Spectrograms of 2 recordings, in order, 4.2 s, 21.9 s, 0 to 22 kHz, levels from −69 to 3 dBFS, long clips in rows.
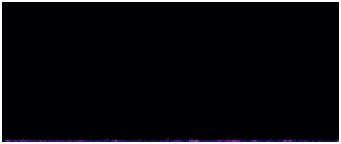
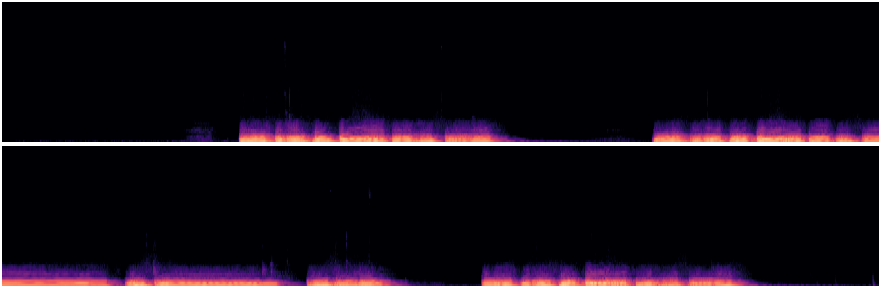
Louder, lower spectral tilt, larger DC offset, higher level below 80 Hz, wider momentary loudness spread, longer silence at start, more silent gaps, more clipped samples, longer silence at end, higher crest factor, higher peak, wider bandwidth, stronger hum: second, -50 LUFS vs -14 LUFS; about the same, -11 dB/octave vs -12 dB/octave; neither; first, -50 dBFS vs -56 dBFS; first, 15 LU vs 8 LU; second, 0.05 s vs 2.95 s; neither; neither; second, 0 s vs 1.65 s; first, 22 dB vs 14 dB; second, -24 dBFS vs 0 dBFS; about the same, 3.9 kHz vs 3.8 kHz; neither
